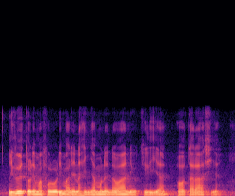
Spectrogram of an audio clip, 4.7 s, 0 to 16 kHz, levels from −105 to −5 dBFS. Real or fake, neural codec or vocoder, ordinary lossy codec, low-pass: real; none; none; 7.2 kHz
